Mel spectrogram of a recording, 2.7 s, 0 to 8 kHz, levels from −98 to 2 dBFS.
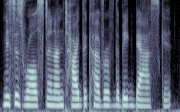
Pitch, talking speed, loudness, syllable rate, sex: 185 Hz, 200 wpm, -17 LUFS, 5.0 syllables/s, female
